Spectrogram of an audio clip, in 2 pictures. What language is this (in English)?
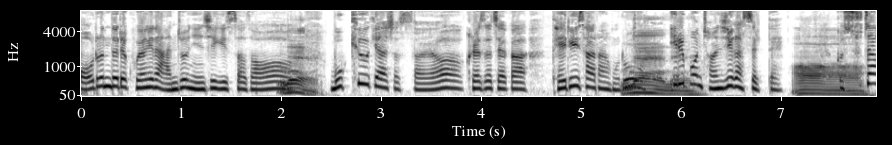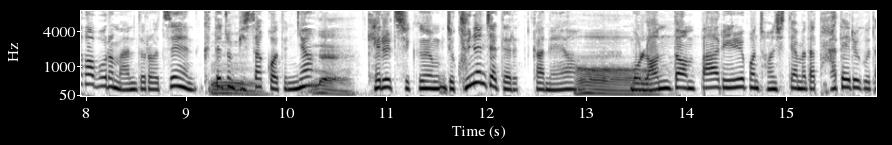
Korean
